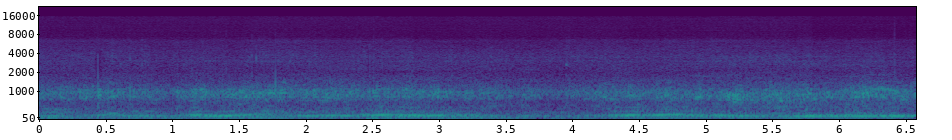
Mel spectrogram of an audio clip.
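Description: Motorcycle engine idling with a low rumble that swells and eases, over a steady hiss of heavy rain and wind on the microphone.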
